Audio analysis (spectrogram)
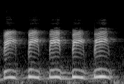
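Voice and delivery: high, even string of beeps; imitating car alarm. Telling Noah what the alarm did, imitated beeping. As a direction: mimic an alarm's repeated high beep. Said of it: "Your car alarm just went".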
